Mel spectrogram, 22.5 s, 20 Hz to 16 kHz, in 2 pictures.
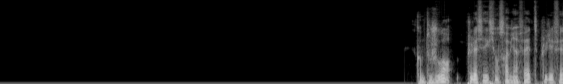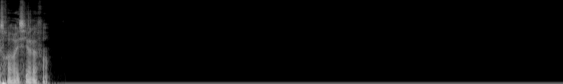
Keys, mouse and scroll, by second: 3.4-6.2 drag, 6.9-8.9 drag, 9.9-15.3 drag, 15.7-17.1 drag, 18.8-19.9 drag, 20.3 click, 21.7 scroll down 2, 22.2 scroll up 2.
